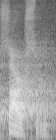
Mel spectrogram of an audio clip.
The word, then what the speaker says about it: sauce: They usually would cook vegetables to what they call the sars. We spell it sauce.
